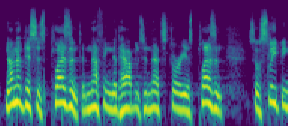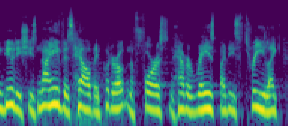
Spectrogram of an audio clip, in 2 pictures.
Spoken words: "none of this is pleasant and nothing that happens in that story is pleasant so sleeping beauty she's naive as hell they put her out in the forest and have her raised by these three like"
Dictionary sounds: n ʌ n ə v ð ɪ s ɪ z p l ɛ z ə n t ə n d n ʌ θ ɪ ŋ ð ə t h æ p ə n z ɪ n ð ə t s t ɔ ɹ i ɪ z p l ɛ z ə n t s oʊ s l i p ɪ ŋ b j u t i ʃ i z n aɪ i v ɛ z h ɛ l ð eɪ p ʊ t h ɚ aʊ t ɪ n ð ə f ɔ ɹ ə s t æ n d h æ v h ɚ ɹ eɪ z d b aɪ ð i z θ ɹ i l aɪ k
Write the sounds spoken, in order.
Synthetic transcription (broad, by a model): n ʌ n ə v ð ɪ s ɪ z p l ɛ z ə n t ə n n ʌ θ ɪ ŋ ð ə t h æ p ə n z ɪ n ð ə t s t ɔ ɹ i ɪ z p l ɛ z ə n t s oʊ s l i p ɪ ŋ b j u t i ʃ i z n aɪ i v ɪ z h ɛ l ð eɪ p ʊ t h ɚ aʊ t n ð ə f ɔ ɹ ə s t n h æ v ɚ ɹ eɪ z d b aɪ ð i z θ ɹ i l aɪ k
